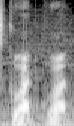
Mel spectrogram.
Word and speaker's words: Gout Gout: And if you are wondering how to pronounce it, it is Gout Gout named in the tradition of his South Sudan heritage where a name is often repeated for emphasis and identity.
